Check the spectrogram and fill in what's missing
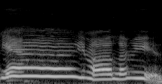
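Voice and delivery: high, strained, stalling voice; nervous squeak. Retold or imitated. Teen asked by the cop for parents, high nervous stall.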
